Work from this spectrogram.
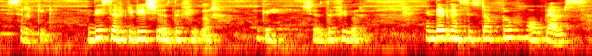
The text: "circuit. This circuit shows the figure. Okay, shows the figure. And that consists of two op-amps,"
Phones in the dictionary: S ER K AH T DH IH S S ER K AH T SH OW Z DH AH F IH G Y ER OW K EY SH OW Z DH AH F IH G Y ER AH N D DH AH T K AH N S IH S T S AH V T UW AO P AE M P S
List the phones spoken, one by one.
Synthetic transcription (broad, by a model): S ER K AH T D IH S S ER K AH T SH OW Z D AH F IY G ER OW K EY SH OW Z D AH F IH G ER AH N D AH T K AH N S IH S T AH B T UW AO P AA M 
